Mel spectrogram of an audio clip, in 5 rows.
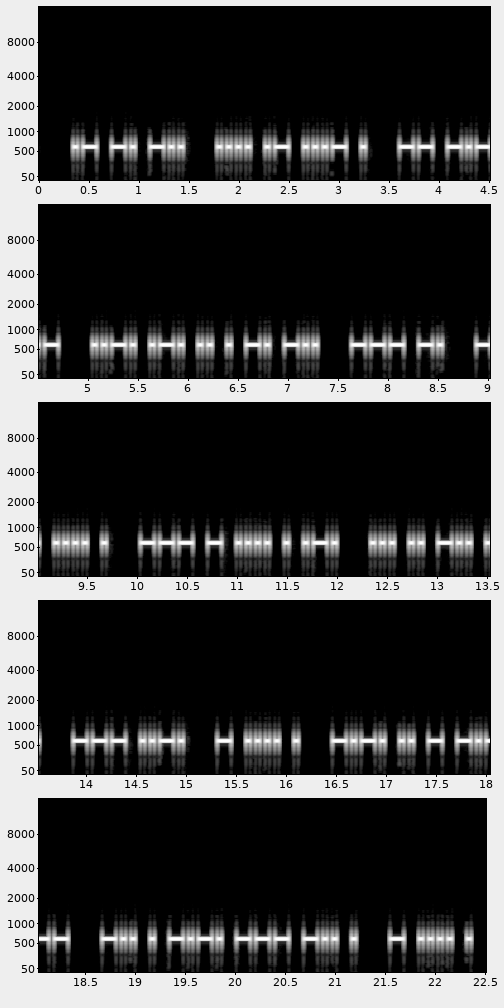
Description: Morse code, heard as a keyed tone, about 25 wpm, 600 Hz. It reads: AND HAVE MY FRIEND ON THE OTHER SIDE OF THE CITY DECODE THE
